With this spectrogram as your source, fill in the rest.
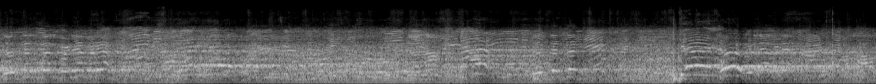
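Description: Young fighters let out sharp shouts as they strike.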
